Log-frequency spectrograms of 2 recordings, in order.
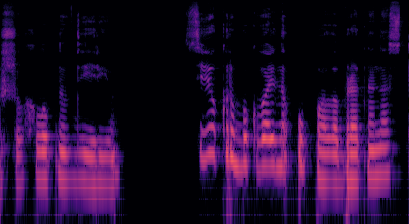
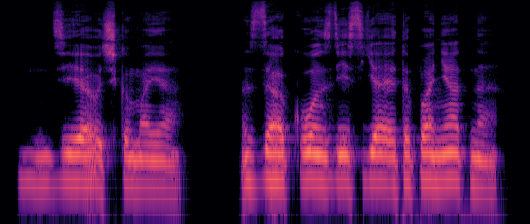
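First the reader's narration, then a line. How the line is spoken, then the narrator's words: Growling. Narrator (Russian): Рыкнул он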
